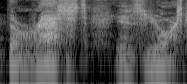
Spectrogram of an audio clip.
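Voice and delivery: slow, low and sly; sneaky tempter voice. Shown as a demonstration. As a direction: lure them like a little sneaky person. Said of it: "Like a little sneaky person".

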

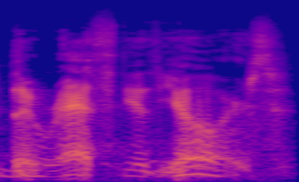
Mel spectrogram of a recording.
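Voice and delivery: slow, sly evil tempter; a villain tempting, slow; slow sinister hint of evil. Shown as a demonstration. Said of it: "You can put an evil voice to it".

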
